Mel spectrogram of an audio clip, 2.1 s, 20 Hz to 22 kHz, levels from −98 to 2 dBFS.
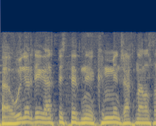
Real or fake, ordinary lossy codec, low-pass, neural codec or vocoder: real; none; none; none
